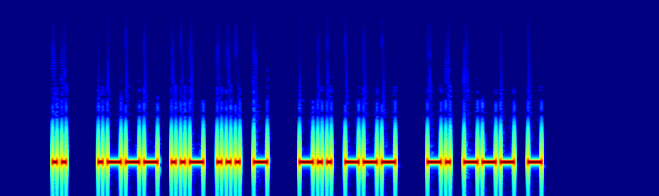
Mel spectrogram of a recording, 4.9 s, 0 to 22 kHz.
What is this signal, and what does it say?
Morse code, heard as a keyed tone, about 34 wpm, 700 Hz. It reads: I JUST DO NOT
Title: Sets of 4 Words 35wpm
